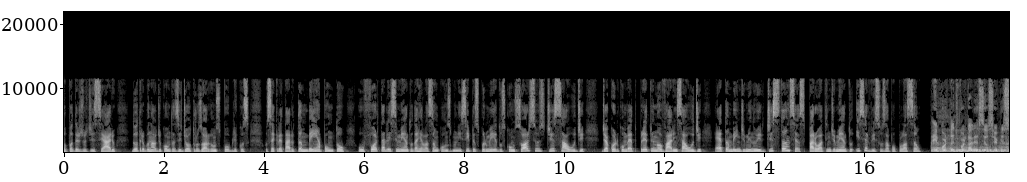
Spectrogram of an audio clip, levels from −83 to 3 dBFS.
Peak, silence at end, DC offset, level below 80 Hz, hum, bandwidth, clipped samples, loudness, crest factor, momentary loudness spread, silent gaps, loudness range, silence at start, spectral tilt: -6 dBFS; 0 s; under 0.1%; -58 dBFS; none; 12 kHz; under 0.1%; -24 LUFS; 18 dB; 7 LU; none; 2 LU; 0 s; -4.5 dB/octave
